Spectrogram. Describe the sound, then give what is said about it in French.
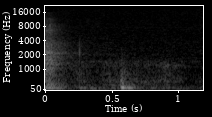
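A door closing softly: a brief scraping click at the start, then a low, muffled thud about halfway through, both faint against a quiet background with no voices. “ben, en fait, ça, là, non, ça, c'est une porte”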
